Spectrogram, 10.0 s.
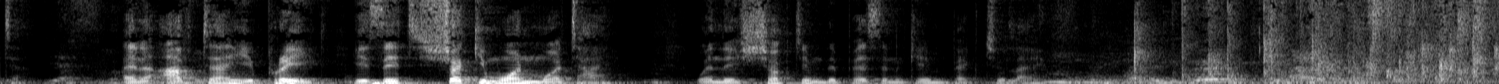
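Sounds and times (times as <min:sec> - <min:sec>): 
speech: 0:00.0 - 0:08.4
audience clapping: 0:07.5 - 0:09.9.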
